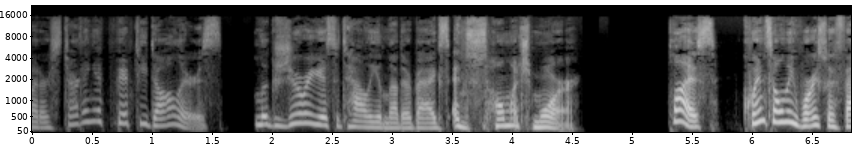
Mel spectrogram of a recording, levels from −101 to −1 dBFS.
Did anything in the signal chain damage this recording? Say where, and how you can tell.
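Yes, in call processing: automatic gain rising from 0.27 to 4.53 s, lifting level by about 17 dB. The AGC judged the input too quiet and ramped gain slowly. Background noise swells along with the speech, which rules out a talker moving closer to the microphone.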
